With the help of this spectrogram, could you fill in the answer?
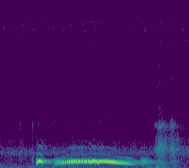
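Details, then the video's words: Female pet ringneck dove indoors, checking out a nest spot, giving one long, low, steady coo that lasts about one and a half seconds with a slight waver, then fading off, followed by a faint rustle. "my pet ringneck dove cooing!"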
